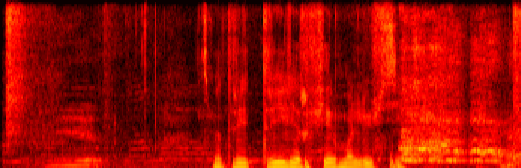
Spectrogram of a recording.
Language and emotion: Russian, neutral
